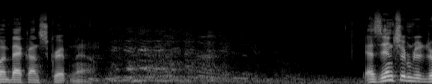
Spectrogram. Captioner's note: laughter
